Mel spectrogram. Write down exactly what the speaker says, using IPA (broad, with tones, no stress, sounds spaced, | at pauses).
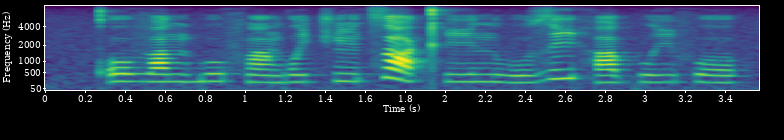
kʼ o˨ v a˨ n b u˨ f ã˨ ɡʷ i˨ t͡ʃ ĩ˨ t͡s a˦˨ kʰ iː˨ n β u˨ z i˦ h a˨ kʷ iː˨ f ʊ˦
